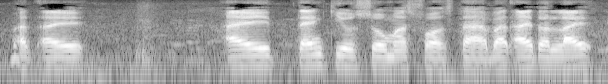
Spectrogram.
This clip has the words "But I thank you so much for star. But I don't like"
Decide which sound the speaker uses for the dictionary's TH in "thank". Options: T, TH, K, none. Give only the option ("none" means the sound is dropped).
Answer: T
